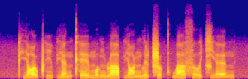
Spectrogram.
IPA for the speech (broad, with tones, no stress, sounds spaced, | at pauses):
pʰ j ɑ̰˨˩ ʊ̯ pʰ i˧˥ p j ɛ˧˥ n kʰ e˥˧ ɪ̯ m ɤ˥˩ ŋ ɻ ä˥ p j ɑ˧˥ ŋ l i˧ ʈ͡ʂ ɤ˥˩ kʰ w ä˥ s ɤ˧˥ t͡ɕ j ɛ̰˨˩˦ n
